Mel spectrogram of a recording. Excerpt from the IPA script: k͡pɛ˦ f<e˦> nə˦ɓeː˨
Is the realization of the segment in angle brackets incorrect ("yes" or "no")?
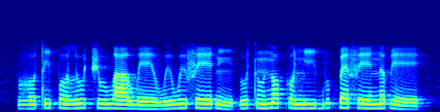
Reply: yes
